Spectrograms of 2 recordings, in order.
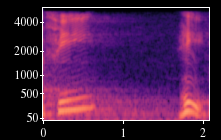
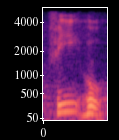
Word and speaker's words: فيه: فيقولون في هي ولا يقولون في هو، ويقولون به ولا يقولون به، تبهنا.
